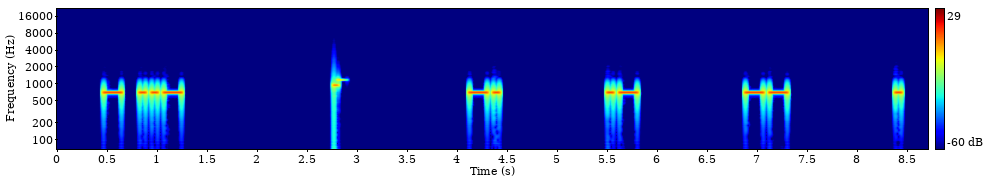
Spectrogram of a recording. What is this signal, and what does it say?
Morse code, heard as a keyed tone, about 20 wpm, spaced as for 8 wpm, 700 Hz. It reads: TU NAME
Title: Top 20 QSO Elements - 6x Character Spacing - 20wpm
